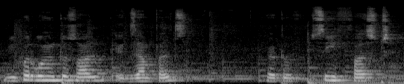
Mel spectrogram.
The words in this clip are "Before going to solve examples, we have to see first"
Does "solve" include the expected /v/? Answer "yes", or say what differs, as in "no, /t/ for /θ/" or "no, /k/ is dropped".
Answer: no, /v/ is dropped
